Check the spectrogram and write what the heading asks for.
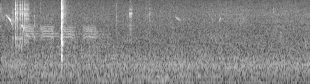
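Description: A single sharp tap about half a second in, typical of a downy woodpecker striking a thin dead branch once while foraging. Faint high chirps come just before it, over a steady low outdoor background.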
